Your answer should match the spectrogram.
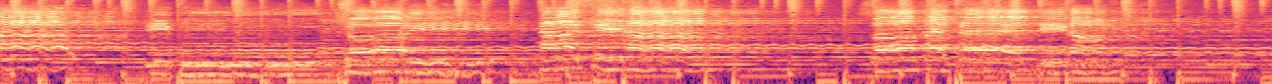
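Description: Romani song: a sung vocal line in phrases of a few seconds with wavering vibrato, over a full band with a steady, quick percussive beat.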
